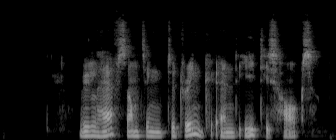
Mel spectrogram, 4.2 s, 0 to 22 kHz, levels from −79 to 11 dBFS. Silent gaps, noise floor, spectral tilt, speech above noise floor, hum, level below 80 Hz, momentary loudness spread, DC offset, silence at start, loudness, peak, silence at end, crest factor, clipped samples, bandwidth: none; under -90 dBFS; -5 dB/octave; over 63 dB; none; -64 dBFS; 4 LU; under 0.1%; 1 s; -28 LUFS; -10 dBFS; 0.25 s; 18 dB; under 0.1%; 13 kHz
